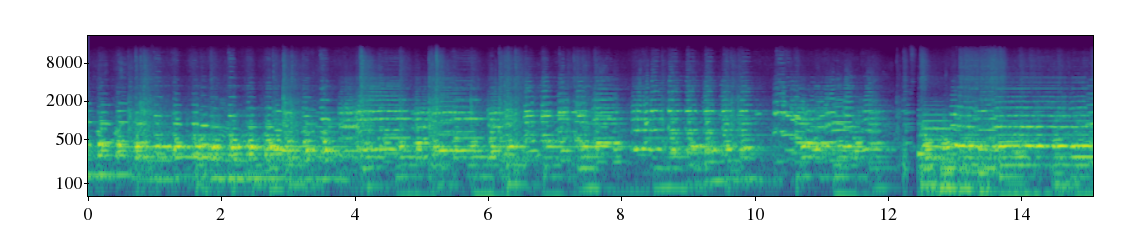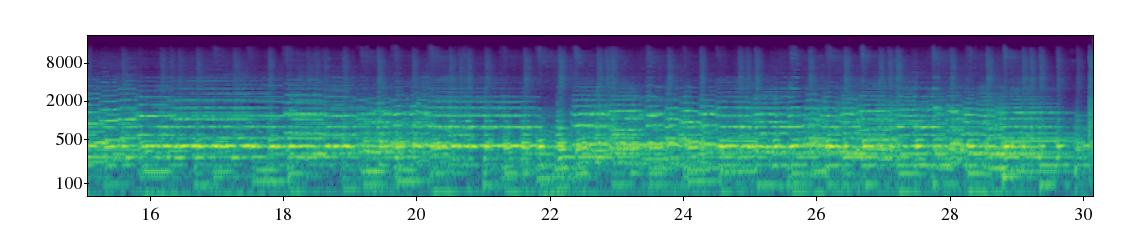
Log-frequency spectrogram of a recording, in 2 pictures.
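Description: Wind band playing live, brass over clarinets and saxophones: a rhythmic passage with regular accented beats, then an abrupt change about twelve seconds in to long sustained chords.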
